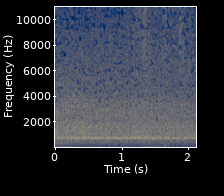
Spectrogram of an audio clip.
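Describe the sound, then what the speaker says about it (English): Stadium crowd at a football game roaring steadily behind the defense on third down, a dense sustained swell of cheering with no breaks. "Decibels rising as the crowd gets behind this defense on third down"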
